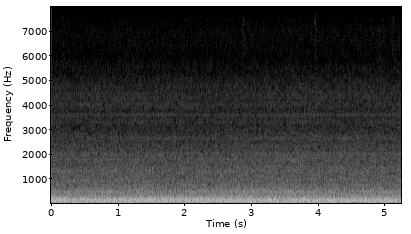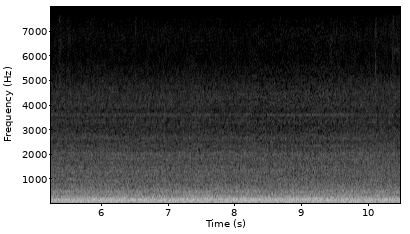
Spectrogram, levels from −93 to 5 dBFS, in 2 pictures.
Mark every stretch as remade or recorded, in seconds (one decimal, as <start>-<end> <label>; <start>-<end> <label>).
0.0-8.3 remade; 8.3-9.5 recorded; 9.5-10.5 remade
